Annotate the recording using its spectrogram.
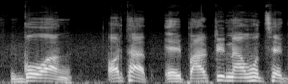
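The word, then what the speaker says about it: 고양: ভার্সনের নাম লেখা আছে জি ওয়াই এন জি অর্থাৎ যেটা উচ্চারণ হবে গোয়াং অর্থাৎ এই পার্কটির নাম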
